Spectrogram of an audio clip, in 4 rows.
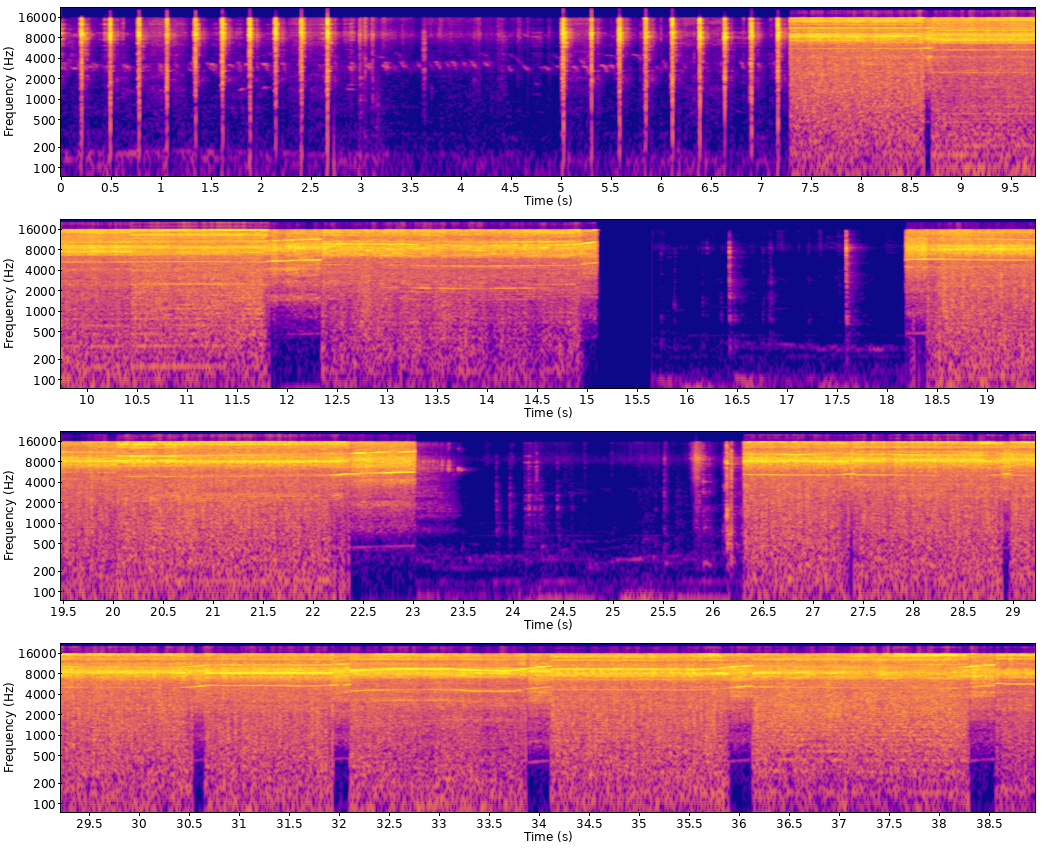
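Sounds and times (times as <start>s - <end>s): power grinder whining on steel: 7.3s - 15.1s, 18.2s - 23.5s, 26.3s - 38.9s.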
